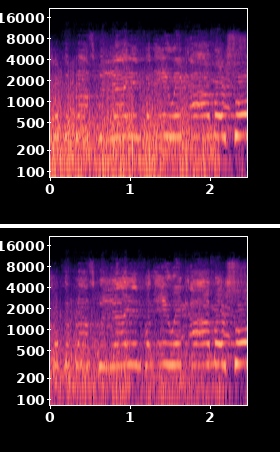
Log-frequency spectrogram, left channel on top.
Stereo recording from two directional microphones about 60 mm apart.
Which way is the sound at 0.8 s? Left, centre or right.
Centre.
